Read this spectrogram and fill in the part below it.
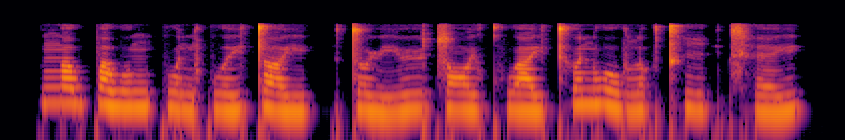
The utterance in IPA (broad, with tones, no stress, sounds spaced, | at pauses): ŋ ɐ˥ w p ɐ˧ w ʊ˧ ŋ kʷ ɐ˨ n kʷ e˨˥ j t̪ ɐ˨ j | t̪ ɵ˨˩ ɥ j yː˨ t͡s ɔː˨ j kʷʰ aː˨ j t̪ʰ ɵ˥ n w o˨ w l ʊ˥ k̚ t̪ʰ iː˨˥ k̚ t͡sʰ e˨˧ j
